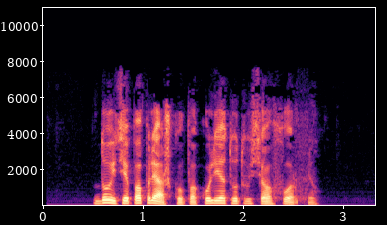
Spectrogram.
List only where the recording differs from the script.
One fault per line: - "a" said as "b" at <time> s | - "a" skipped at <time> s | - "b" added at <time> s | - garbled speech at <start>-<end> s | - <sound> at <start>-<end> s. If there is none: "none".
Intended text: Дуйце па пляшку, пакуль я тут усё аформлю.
- dropout at 2.5-2.7 s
